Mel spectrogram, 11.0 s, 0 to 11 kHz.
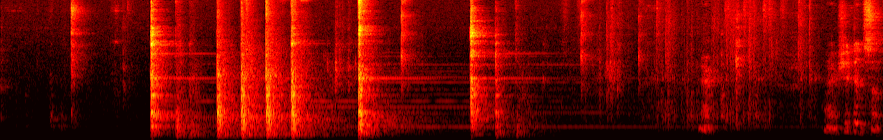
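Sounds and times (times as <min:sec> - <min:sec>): hammer striking metal: 0:01.9 - 0:08.1.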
